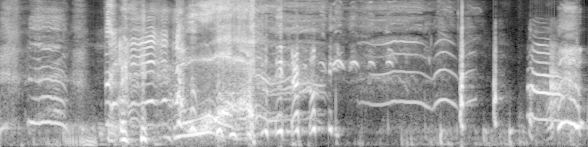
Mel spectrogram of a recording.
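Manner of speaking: long, very high squealing laugh; shrieking laughter. Real, not acted. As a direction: lose it completely in screeching laughter. Cracking up, acting out the vomiting.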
